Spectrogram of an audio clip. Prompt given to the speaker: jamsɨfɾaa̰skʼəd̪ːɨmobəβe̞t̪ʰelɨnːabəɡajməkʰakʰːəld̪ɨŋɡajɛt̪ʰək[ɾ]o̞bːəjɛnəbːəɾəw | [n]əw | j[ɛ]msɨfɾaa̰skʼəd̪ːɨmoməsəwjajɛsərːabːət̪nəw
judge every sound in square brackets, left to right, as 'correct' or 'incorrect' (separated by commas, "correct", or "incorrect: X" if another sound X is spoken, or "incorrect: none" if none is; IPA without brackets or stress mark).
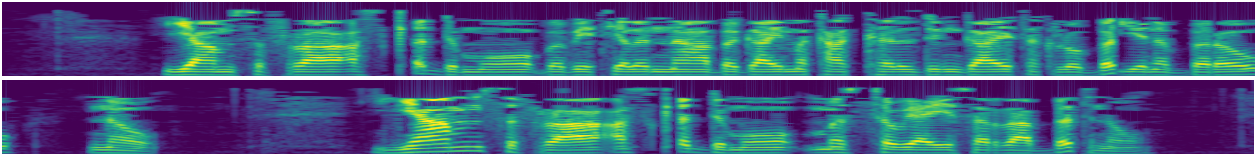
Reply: incorrect: l, correct, incorrect: a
